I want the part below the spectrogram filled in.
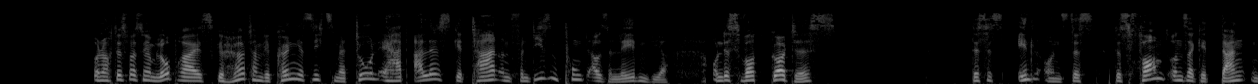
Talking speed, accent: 185 wpm, German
